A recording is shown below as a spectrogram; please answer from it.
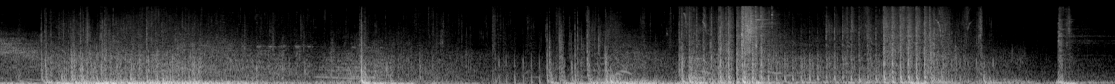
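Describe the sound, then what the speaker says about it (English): Mortar rounds exploding in the World War II video game Call of Duty: WWII: heavy booming blasts and rumbling gunfire rolling continuously, loud and close, with sharper cracks and a shorter burst near the end, under a faint voice. "Sending mortar rounds."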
